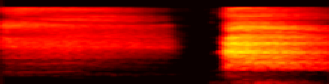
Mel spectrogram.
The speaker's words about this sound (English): Take a deep breath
